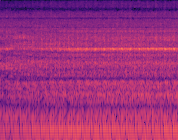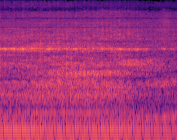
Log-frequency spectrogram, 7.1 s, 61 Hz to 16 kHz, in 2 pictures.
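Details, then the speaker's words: Ford 7.3L Powerstroke diesel warm idle after about half an hour and 10 miles of driving, bad new ICP sensor replaced: steady even idle, no major shaking, slight exhaust surge remaining; injectors slightly lazy. "It's warm. I've been out kind of running around this morning. And you can hear a warm idle, and then I will play the footage of the cold idle."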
